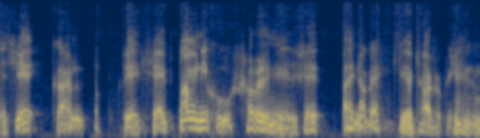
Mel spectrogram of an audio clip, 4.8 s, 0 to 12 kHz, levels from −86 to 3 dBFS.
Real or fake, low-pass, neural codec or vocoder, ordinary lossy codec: fake; none; codec, 24 kHz, 1.5 kbps, HILCodec; none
